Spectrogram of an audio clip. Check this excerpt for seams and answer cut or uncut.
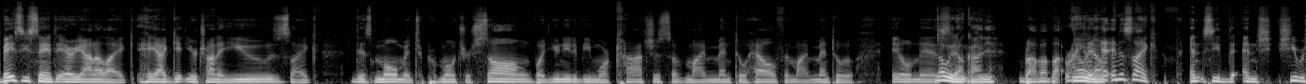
uncut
